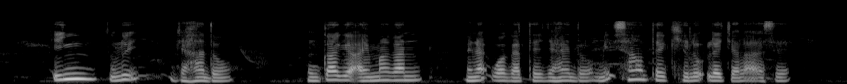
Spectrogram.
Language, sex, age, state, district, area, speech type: Santali, male, 18-30, West Bengal, Bankura, rural, spontaneous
